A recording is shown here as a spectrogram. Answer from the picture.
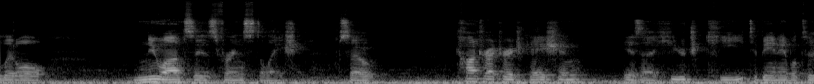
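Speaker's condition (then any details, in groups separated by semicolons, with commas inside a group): No condition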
